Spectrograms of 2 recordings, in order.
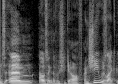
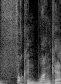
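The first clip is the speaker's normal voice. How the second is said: put-on mutter under breath, much lower and quieter; 5 semitones lower, 8 dB quieter than usual. Speaker acts out walking away from people who block the way: retelling muttering under breath. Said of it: "under my breath".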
